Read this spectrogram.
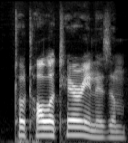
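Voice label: "totalitarianism", US English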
